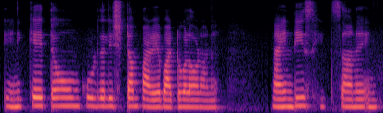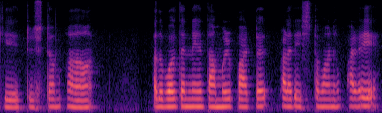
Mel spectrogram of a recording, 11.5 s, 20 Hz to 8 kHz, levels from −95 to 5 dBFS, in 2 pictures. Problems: low volume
